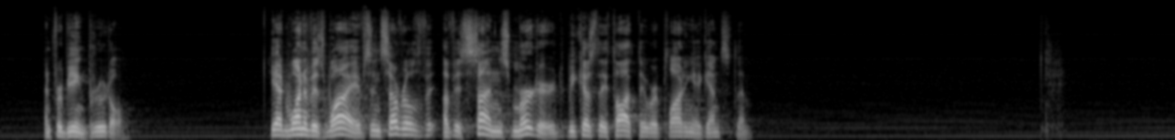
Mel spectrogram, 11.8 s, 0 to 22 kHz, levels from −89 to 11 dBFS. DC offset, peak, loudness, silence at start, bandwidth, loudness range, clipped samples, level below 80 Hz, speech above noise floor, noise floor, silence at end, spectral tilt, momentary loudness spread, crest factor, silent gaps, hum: under 0.1%; -4 dBFS; -26 LUFS; 0.45 s; 16.5 kHz; 12 LU; under 0.1%; -74 dBFS; 45 dB; -70 dBFS; 4.3 s; -5 dB/octave; 16 LU; 24 dB; none; 60 Hz at -60 dBFS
